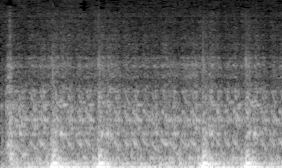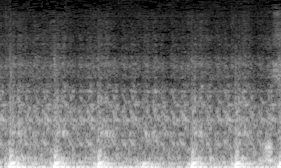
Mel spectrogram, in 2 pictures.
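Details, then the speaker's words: Oldsmobile Ciera on old gas, owner suspecting gummed throttle and clogged injectors: repeated cranking surges with brief attempts to catch, about two per second, and a weird noise up top. It never fires and runs, a crank-no-start with the cause unconfirmed. "So as you see, I could just crank on it, and kept hearing something weird up on here"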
